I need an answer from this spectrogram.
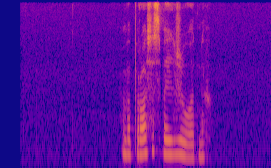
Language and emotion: Russian, neutral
